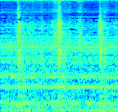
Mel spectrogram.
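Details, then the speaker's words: Chinese diesel heater being fitted in a shed, powered from a battery on a charger, diesel just added: sharp, regular ticks about every half second over a low hum, the dosing pump priming normally. "so anyway I'll put the diesel in as you can hear it's ticking away"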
